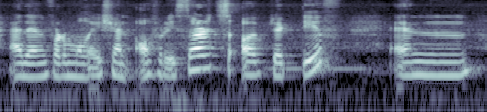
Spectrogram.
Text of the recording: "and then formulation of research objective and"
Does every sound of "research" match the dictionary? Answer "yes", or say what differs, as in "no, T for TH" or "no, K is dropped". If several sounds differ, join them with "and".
no, S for CH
